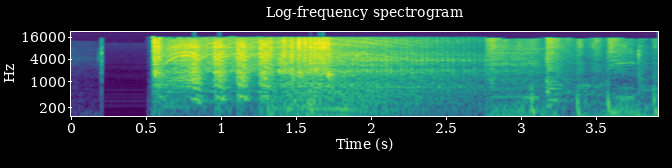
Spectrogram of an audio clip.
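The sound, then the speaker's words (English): A car engine cranks and turns over after a brief click, roaring up loudly before settling into a rough, rumbling idle, with no voices. “Traffic.”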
